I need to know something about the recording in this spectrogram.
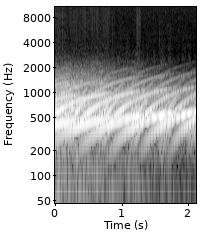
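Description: Instrumental music outro: a synthesizer tone gliding upward again and again through an echo effect, the repeats overlapping in a rising cascade, with no beat underneath.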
